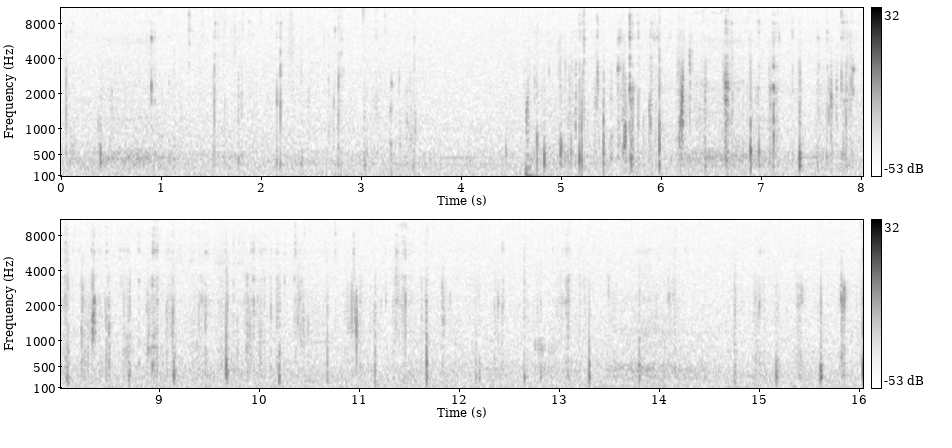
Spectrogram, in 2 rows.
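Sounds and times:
mouth chewing wet clicks: 0:00.0 - 0:03.6, 0:04.6 - 0:16.0.

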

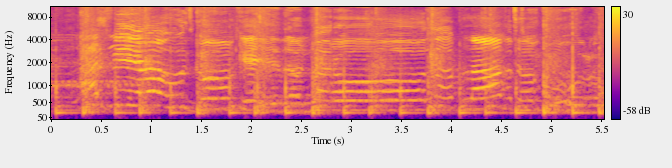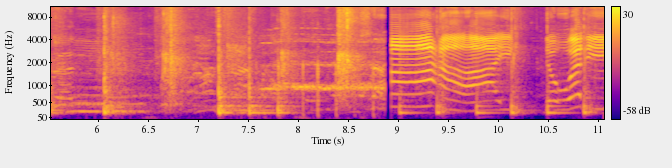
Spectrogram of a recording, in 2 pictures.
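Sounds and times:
percussion beat: 0:00.0 - 0:11.0
woman singing into microphone: 0:00.2 - 0:08.2, 0:09.0 - 0:11.0
hand-clapping: 0:02.1 - 0:04.0, 0:06.0 - 0:09.0.

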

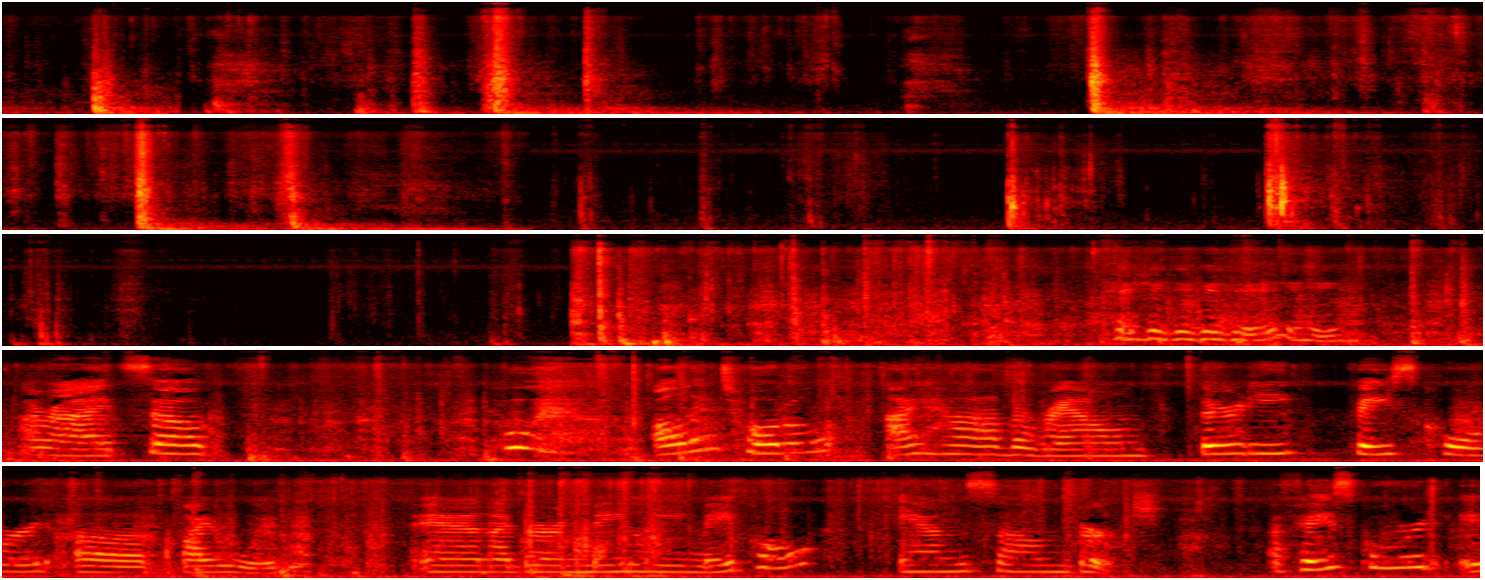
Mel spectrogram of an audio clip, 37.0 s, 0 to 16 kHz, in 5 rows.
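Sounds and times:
firewood logs knocking together: 0:12.4 - 0:13.0, 0:13.7 - 0:15.2, 0:17.6 - 0:22.4
shuffling and rustling: 0:16.5 - 0:28.5, 0:29.1 - 0:37.0.

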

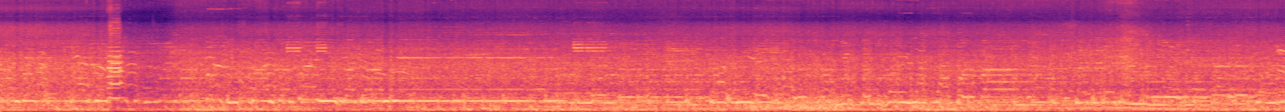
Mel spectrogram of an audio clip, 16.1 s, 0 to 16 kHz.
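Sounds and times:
car horns honking: 0:01.2 - 0:02.3, 0:03.5 - 0:04.4, 0:07.0 - 0:08.8
long steady horn blasts: 0:01.3 - 0:02.3, 0:05.7 - 0:08.8.

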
